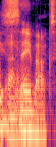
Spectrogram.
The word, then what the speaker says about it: Savox: Um, Savox I think I'm pronouncing that correctly. – Savox is what I Savox, thought it was.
